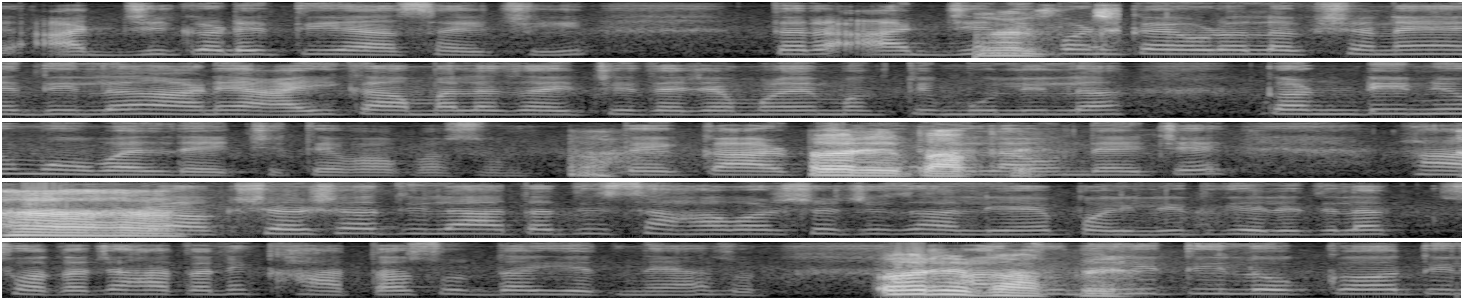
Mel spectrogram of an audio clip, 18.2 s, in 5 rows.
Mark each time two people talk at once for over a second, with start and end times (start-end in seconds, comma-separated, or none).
none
